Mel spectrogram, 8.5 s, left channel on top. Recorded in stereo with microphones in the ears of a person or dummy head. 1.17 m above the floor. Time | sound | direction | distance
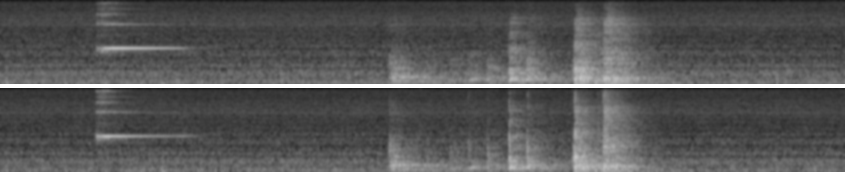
1.0 | a bell | 40° right (ahead or behind) | 8 m
3.9 | running footsteps | 60° right (ahead or behind) | 2 m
